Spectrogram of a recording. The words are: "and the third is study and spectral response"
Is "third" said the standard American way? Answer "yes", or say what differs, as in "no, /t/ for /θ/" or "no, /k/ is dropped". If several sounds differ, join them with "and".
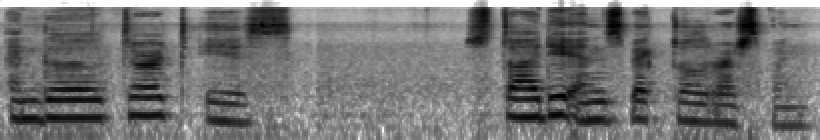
no, /t/ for /θ/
